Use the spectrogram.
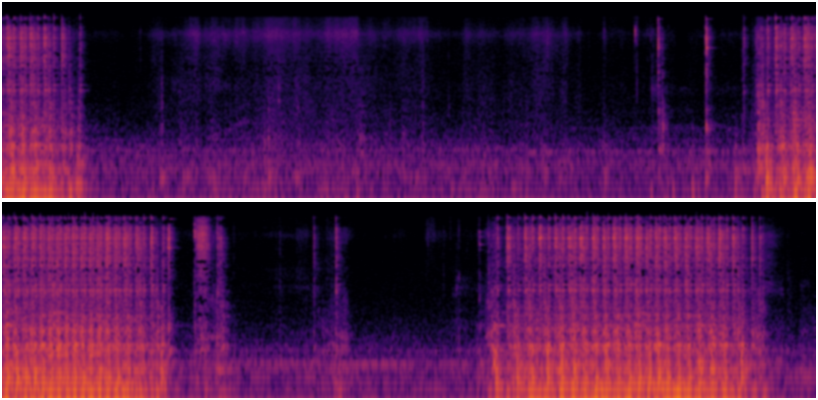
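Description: A sewing machine stitches a lungi in two long, steady bursts of dense rattling whir, each several seconds long, separated by quieter pauses with faint handling noises and no talking.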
